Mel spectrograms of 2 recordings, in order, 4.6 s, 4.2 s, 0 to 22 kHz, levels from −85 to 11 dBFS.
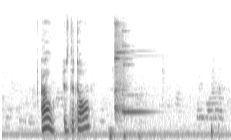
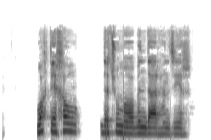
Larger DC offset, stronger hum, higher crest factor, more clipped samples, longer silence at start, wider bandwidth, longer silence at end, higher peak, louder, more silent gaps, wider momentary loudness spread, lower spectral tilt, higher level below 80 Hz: neither; neither; about the same, 22 dB vs 18 dB; neither; about the same, 0.8 s vs 0.75 s; first, 14.5 kHz vs 11.5 kHz; second, 0.2 s vs 0.45 s; second, -12 dBFS vs 0 dBFS; second, -32 LUFS vs -17 LUFS; second, none vs 1.67-1.99 s; first, 23 LU vs 12 LU; about the same, -4.5 dB/octave vs -4.5 dB/octave; second, -68 dBFS vs -50 dBFS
